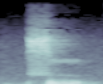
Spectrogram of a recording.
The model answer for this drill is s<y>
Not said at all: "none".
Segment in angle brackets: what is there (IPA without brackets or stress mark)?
y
